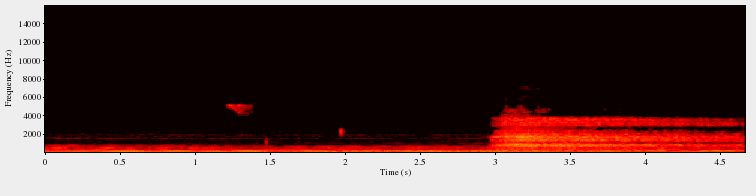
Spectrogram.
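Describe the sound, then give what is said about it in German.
A deep breath during a guided meditation: soft sustained tones play alone at first, then a long, airy inhale begins partway through and continues to the end. “Nimm hier nochmal einen tiefen Atemzug.”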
